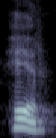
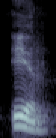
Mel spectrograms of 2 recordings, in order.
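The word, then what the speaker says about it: heir: कि अगला फिफ्थ है एन हेयर, इसको हम पढ़ेंगे दोस्तों एयर, इसको पढ़ेंगे एयर, इसीलिए ये एच साइलेंट है यहाँ पे, इसीलिए यहाँ पे वोवेल यानी कि एन लग गया है।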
